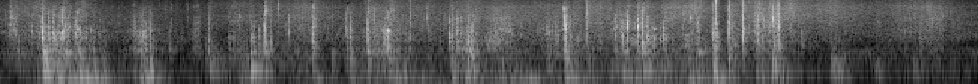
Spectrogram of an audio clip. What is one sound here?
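Dry branches scrape and crackle as they are pushed aside.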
